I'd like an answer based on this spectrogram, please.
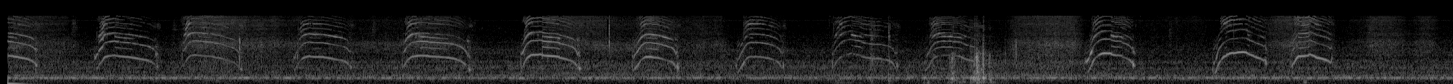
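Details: Red female Abyssinian kitten, three weeks old, at a cattery, mewing repeatedly: short high squeaky mews, each rising then falling, about one per second, over a steady indoor hum.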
